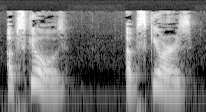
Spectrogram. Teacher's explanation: 所以不管英还是美这个词尾部的 s 都读浊辅音的 z · Always 这个词和 obscure 这个词尾部的 s 都读浊辅音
